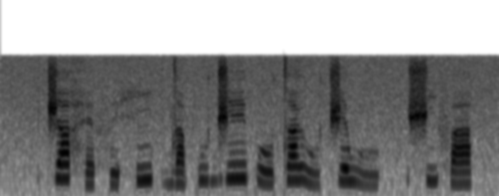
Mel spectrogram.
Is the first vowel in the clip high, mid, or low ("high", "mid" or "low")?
low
